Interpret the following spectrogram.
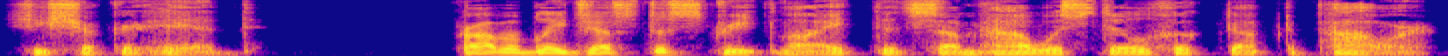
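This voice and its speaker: A man reading an audiobook in scripted narration, with a steady storytelling cadence. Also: low voice, moderate pace, breathy edge, no room sound, studio quality.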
